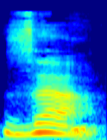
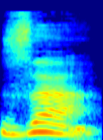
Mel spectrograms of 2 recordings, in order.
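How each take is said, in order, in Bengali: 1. এটি একটি গুঞ্জনধর্মী 'z' ধ্বনি দিয়ে শুরু। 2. এটি একটি গুঞ্জনধর্মী 'z' ধ্বনি দিয়ে শুরু।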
